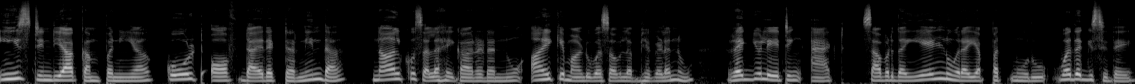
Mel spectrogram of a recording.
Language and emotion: Kannada, neutral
